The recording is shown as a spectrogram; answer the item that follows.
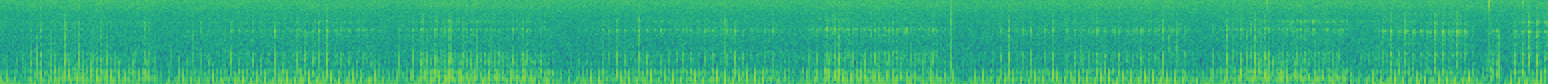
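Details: Close, loud cat purr, a buzzing low drone broken into even breath phrases just under a second long, repeated throughout.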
